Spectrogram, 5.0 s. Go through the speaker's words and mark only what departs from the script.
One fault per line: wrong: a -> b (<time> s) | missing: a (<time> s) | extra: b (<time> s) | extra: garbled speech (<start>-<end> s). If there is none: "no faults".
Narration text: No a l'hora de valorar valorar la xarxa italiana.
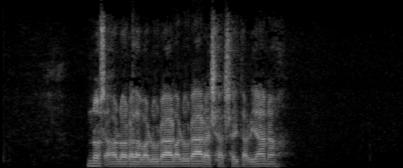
no faults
